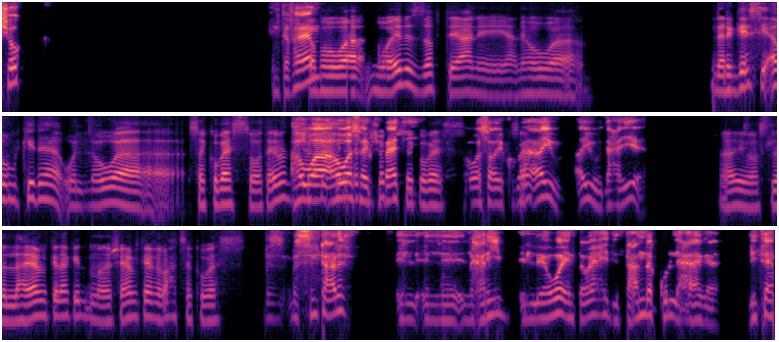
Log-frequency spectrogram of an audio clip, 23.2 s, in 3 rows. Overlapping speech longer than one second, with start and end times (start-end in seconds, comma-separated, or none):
10.7-12.0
